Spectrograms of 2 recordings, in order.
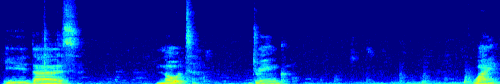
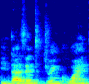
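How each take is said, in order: First: The verb is said as two separate words. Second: The verb is contracted into one word. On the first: "ao invés de he doesn't" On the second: "short form"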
